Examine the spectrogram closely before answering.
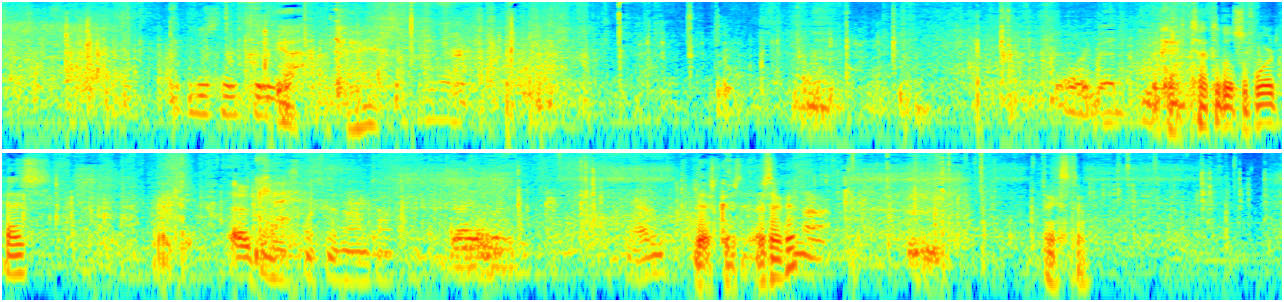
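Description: A man speaks calmly, as if giving a lecture, in a room with some echo.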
